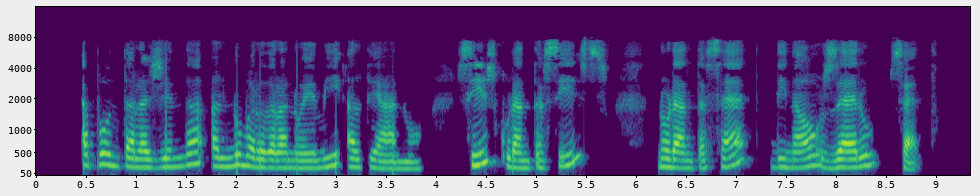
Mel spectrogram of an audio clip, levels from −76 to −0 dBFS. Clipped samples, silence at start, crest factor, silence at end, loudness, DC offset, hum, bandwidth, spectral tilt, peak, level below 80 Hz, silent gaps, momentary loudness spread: under 0.1%; 0.45 s; 16 dB; 0.5 s; -18 LUFS; under 0.1%; none; 8.2 kHz; -5 dB/octave; -2 dBFS; -54 dBFS; 3.88-3.94 s, 5.74-5.78 s, 6.11-6.20 s, 7.23-7.33 s, 8.45-8.53 s; 9 LU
